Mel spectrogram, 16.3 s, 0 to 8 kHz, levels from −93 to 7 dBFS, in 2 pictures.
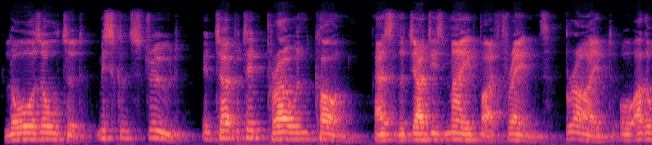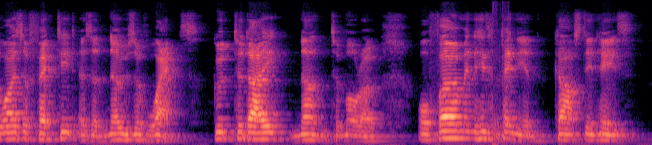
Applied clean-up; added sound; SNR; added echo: neural separator model SepFormer DNS4.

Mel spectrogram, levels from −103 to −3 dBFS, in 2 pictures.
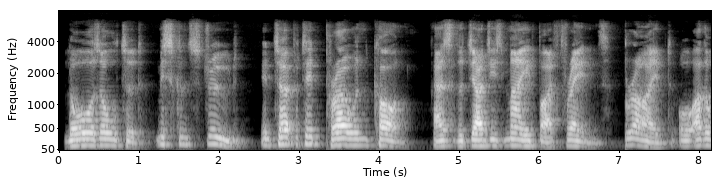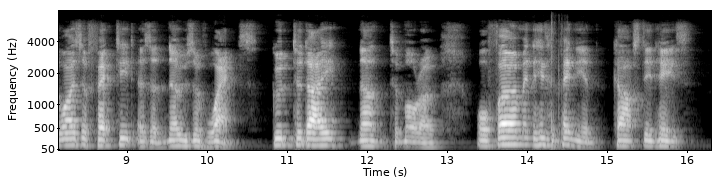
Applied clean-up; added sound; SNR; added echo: neural mask model DeepFilterNet 3.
